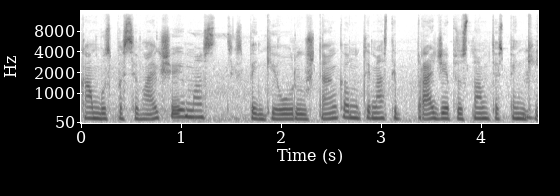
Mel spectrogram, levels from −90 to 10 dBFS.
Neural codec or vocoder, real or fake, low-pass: none; real; 14.4 kHz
